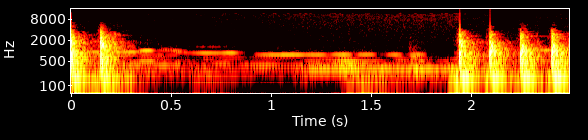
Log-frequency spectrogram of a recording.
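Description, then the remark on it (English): Someone raps on a door, a single thud first, then after a pause a quick, even burst of about five loud knocks. Low sustained tones hum faintly in between. “Go on, answer it. Who is it?”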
